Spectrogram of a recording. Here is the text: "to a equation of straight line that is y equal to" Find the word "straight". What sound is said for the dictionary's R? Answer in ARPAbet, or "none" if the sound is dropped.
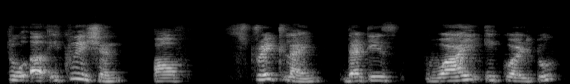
R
